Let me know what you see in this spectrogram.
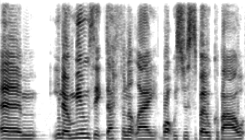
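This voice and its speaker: A northern English accent at a moderate pace. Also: woman. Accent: northern English, noticeable. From Sheffield, northern England. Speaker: club promoter. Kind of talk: radio interview. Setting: radio studio.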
